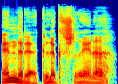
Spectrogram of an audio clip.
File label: vo chatter negative; eisen; respawn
